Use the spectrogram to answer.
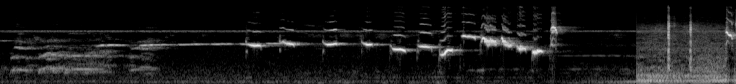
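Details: White-rumped shama agitated and seeking a rival, sending out its repertoire to rouse other shamas: soft low warbling, then a rising series of short whistles quickening into downslurred notes, followed by rustling noise.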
